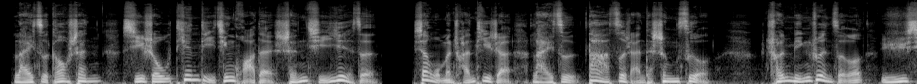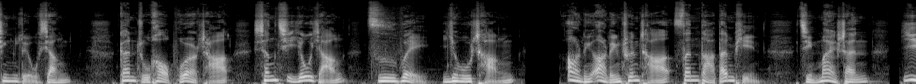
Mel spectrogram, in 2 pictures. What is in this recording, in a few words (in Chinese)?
商品广告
